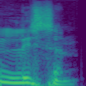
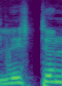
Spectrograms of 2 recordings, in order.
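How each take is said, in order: First: लिसन with no T sound; correct silent-T pronunciation. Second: लिस्टन with the T pronounced; wrong pronunciation. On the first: Teacher answering with the proper reading, silent T. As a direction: say लिसन as "lissen", S straight into "en". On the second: Teacher asking pupils to correct it, wrong pronunciation. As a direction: sound the T in लिस्टन. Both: Shown as a demonstration. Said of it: "लिस्टन नहीं, क्या होता है?".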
